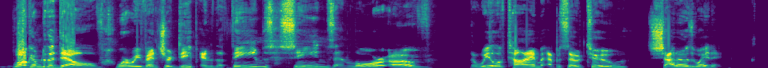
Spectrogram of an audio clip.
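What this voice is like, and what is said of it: Radio announcer voice. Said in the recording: “doing my radio announcer voice”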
